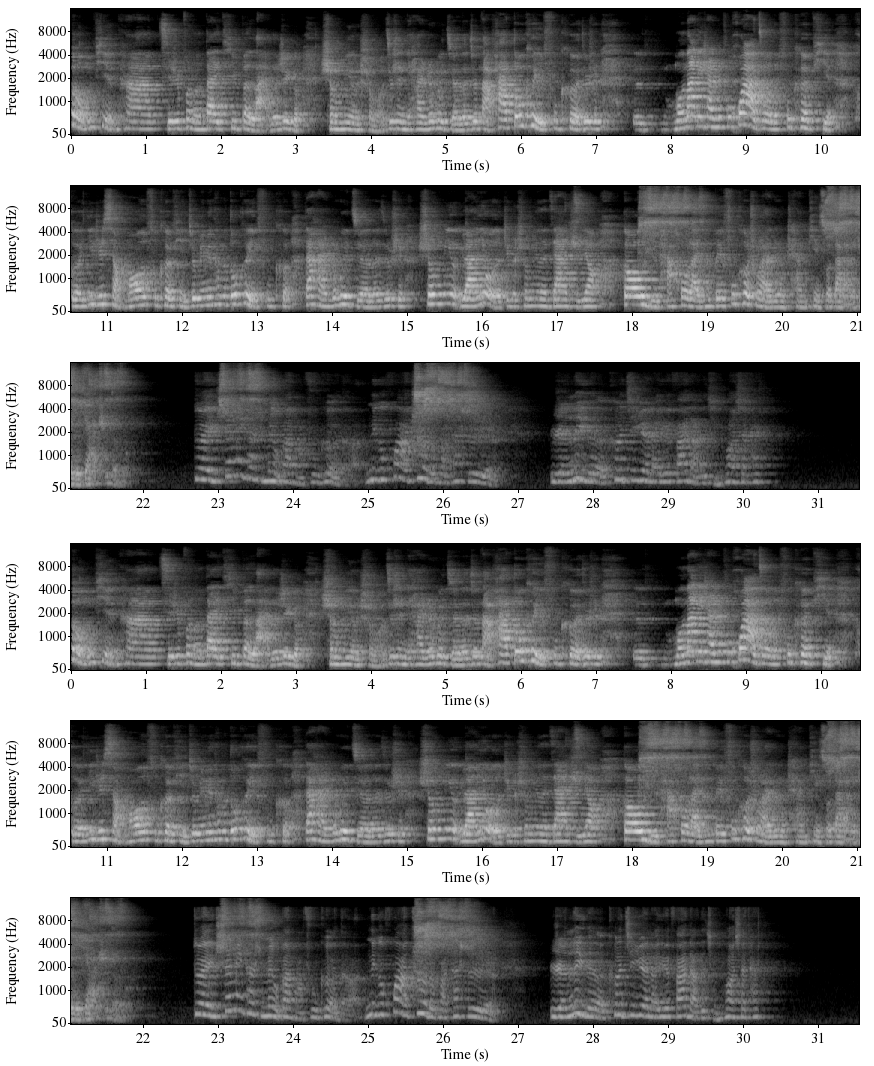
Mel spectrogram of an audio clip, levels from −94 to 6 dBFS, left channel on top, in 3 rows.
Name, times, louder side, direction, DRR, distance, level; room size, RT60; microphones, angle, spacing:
voice 1, 0.0-21.8, left 1 dB, 15° left, 1 dB, 0.3 m, -23 dB
sound 1, 17.1-17.3 18.1-18.9 20.5-21.7 23.0-23.8 25.6-26.6, left 1 dB, 45° left, 1.2 m, -35 dB
voice 2, 22.7-27.0 27.4-30.2, right 3 dB, 80° right, 4 dB, 0.5 m, -36 dB
3.3 x 2.1 x 4.1 m, 0.81 s
head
